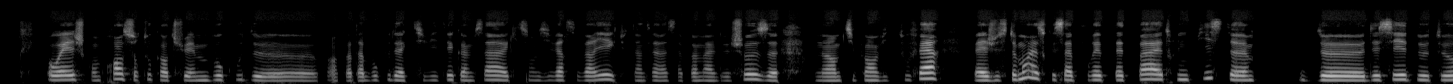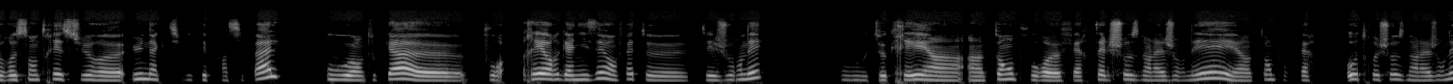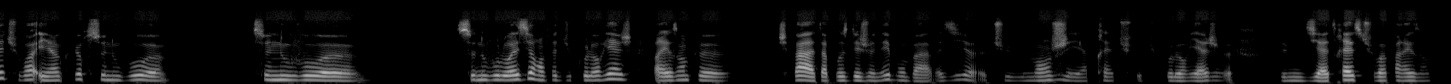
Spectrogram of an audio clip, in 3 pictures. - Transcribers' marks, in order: other background noise
- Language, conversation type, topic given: French, advice, Comment trouver du temps pour développer mes loisirs ?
